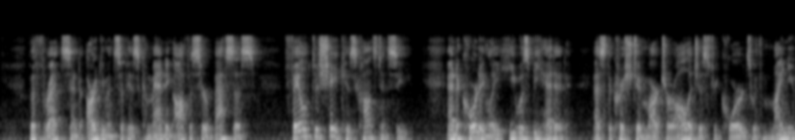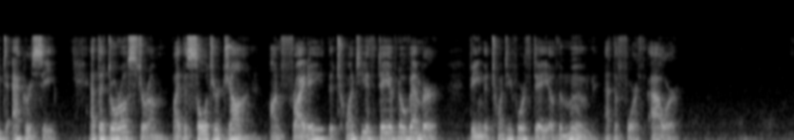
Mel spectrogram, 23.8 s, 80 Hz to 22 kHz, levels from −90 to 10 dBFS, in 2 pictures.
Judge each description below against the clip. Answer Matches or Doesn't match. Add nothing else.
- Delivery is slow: Matches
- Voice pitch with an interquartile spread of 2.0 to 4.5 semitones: Doesn't match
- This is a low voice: Matches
